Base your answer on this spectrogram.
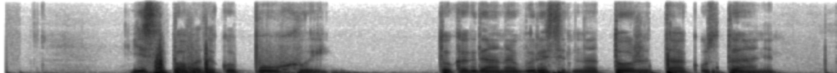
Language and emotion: Russian, neutral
